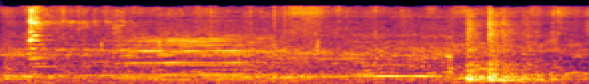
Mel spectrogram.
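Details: Giant Pegon cattle: a long, steady, low moo held for about two seconds, with a second short call near the end over background music and crowd noise.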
